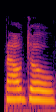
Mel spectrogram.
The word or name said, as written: baotou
